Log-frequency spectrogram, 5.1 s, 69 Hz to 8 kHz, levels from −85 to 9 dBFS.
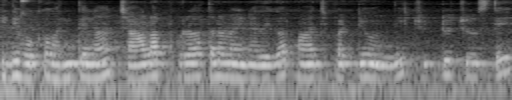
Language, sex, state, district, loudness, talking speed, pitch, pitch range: Telugu, female, Andhra Pradesh, Krishna, -17 LUFS, 130 wpm, 195 Hz, 190-210 Hz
